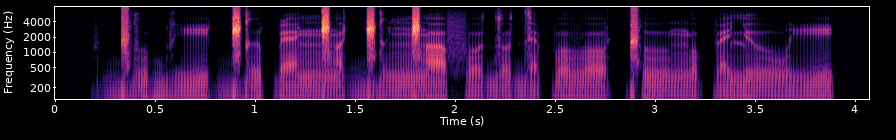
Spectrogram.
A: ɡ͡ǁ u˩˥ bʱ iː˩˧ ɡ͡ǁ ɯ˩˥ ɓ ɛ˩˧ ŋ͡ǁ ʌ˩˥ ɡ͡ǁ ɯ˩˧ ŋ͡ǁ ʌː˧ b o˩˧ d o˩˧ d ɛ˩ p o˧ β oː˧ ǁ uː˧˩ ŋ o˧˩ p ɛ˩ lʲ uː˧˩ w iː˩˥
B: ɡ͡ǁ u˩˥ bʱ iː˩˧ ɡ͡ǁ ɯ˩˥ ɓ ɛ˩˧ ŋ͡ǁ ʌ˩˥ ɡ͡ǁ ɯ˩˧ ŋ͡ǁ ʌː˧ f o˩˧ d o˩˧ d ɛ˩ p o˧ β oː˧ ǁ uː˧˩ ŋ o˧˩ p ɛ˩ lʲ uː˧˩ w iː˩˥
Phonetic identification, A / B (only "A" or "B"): B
